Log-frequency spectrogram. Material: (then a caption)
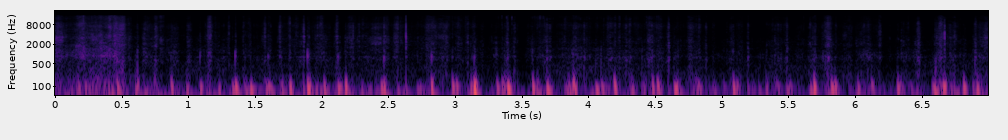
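Polystyrene foam. A white polystyrene foam packaging block, held in front of a microphone, is tapped with gloved fingers in a quick, uneven run of dull, low knocks that sound like hooves clip-clopping. Each knock is short and dry with almost no ring, and a brief brighter rustle opens the clip.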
